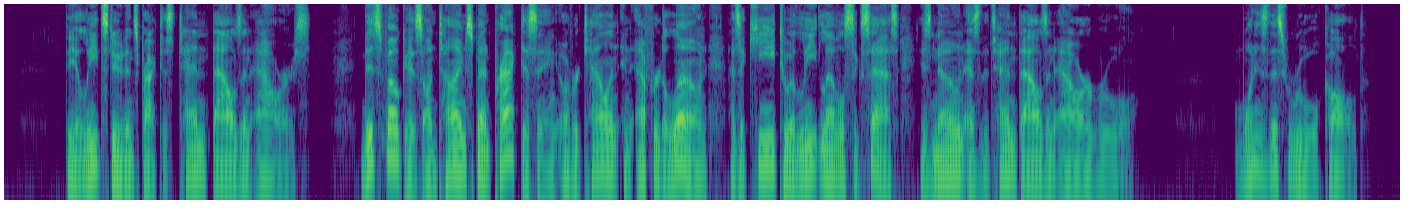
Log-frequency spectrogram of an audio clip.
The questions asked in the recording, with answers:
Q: What is this rule called?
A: This rule is called the 10,000-hour rule.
